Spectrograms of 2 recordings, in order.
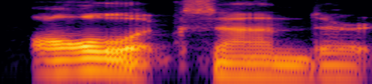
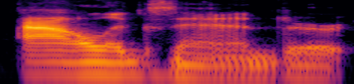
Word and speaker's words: Oleksandr: So anyway, he goes, while we're discussing facts, it's Oleksandr, not Alexander Usyk, as so many in the media have mispronounced his name.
